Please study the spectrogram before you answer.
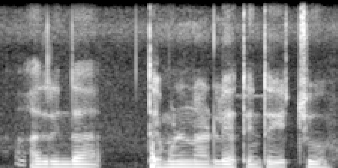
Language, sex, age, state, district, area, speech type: Kannada, male, 18-30, Karnataka, Chamarajanagar, rural, spontaneous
